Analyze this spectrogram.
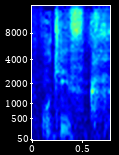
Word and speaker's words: O'Keeffe: Keeffe, ça s'écrit K-2-E-2-F-E. O'Keeffe.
